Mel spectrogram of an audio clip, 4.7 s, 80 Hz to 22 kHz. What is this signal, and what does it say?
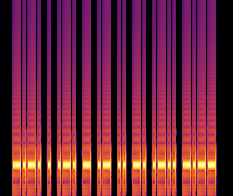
Morse code, heard as a keyed tone, about 24 wpm, 650 Hz. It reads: CERTAINLY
